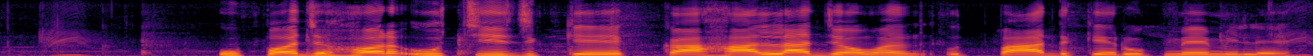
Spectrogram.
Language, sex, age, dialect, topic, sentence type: Bhojpuri, male, <18, Southern / Standard, agriculture, statement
